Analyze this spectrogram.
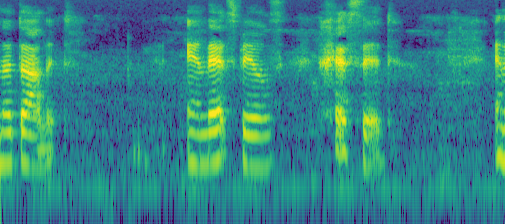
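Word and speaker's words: חסד: dalit and that spells hesed and it's spelled here for us the ch is the sound of like bach like a german ch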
